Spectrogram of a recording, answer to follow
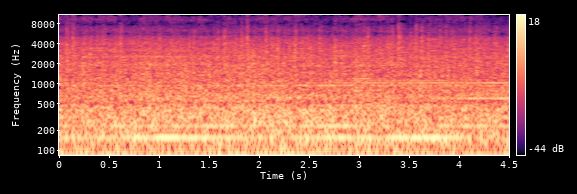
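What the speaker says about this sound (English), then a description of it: "got a lone train coming through" A lone train rolls through a valley, a steady loud rumble with rail clatter and a low engine drone throughout, close and continuous.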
